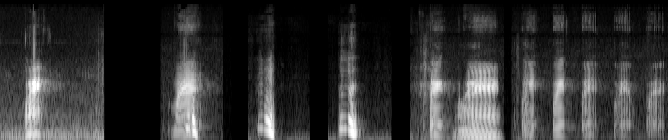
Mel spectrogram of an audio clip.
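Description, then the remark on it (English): A voice imitates seagull calls in a series of squawky, nasal cries: a few spaced calls, then a quicker burst of short ones near the end, fairly loud. “downtown, walking fast. I'm a seagull.”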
